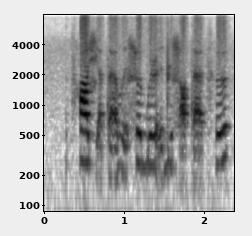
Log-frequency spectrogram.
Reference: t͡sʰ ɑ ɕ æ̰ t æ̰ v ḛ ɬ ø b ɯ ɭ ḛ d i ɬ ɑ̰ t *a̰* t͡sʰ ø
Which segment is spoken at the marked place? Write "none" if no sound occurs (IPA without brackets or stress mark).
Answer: æ̰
